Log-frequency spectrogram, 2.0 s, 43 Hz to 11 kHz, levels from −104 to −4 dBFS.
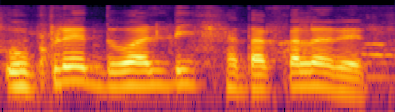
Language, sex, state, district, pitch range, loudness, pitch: Bengali, male, West Bengal, Alipurduar, 160-185 Hz, -15 LUFS, 165 Hz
